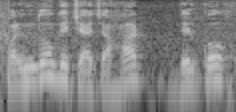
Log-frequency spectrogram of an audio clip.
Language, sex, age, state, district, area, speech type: Urdu, male, 60+, Delhi, North East Delhi, urban, spontaneous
